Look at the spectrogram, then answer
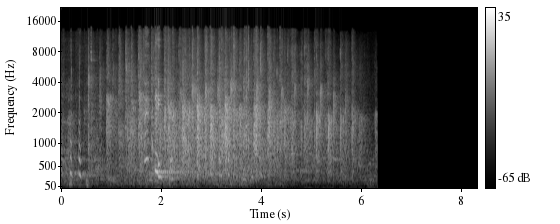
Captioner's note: applause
